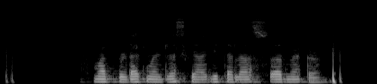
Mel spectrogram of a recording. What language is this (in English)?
Pashto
